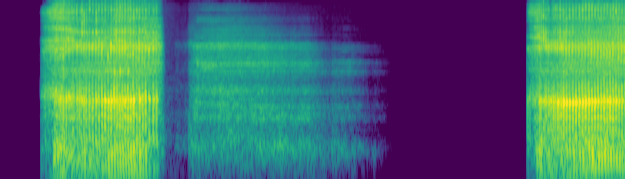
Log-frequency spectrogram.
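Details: Simulated snoring from sleeping robots in the PJ Masks cartoon: two loud, rasping, acted snore-like breaths with a softer exhale between them.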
